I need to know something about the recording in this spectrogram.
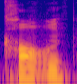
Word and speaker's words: Köln: So it's a German pale ale brewed in and around the city of Cologne, which is pronounced Köln.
